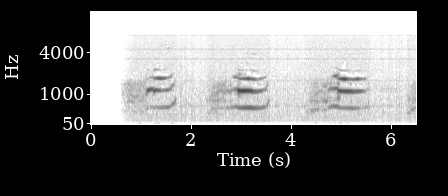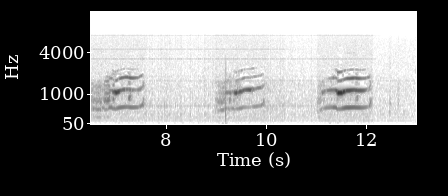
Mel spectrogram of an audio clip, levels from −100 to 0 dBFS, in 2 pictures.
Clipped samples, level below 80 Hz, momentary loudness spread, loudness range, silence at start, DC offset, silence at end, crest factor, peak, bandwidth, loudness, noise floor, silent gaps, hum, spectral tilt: under 0.1%; under -90 dBFS; 25 LU; 11 LU; 1.1 s; under 0.1%; 0.9 s; 22 dB; -20 dBFS; 7.6 kHz; -37 LUFS; -75 dBFS; none; none; 1.5 dB/octave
